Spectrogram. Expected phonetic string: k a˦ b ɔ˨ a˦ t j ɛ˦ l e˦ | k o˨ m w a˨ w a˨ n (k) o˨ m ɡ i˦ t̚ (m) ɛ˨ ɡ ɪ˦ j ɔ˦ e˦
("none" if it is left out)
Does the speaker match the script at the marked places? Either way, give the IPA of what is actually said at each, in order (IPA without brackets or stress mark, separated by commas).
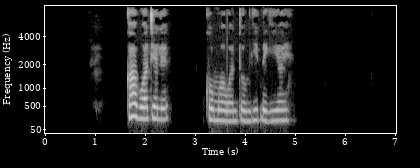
t, n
